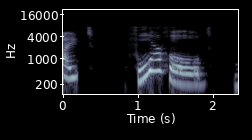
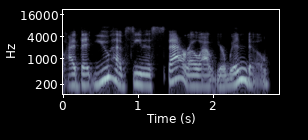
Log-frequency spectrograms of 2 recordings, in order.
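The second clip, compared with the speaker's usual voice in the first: usual speaking voice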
